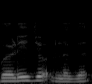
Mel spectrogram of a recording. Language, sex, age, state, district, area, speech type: Santali, male, 45-60, Odisha, Mayurbhanj, rural, spontaneous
